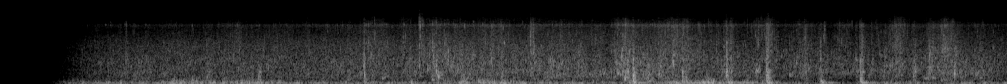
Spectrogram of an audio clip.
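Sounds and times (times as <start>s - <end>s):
river water rushing and splashing: 0.6s - 10.0s.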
